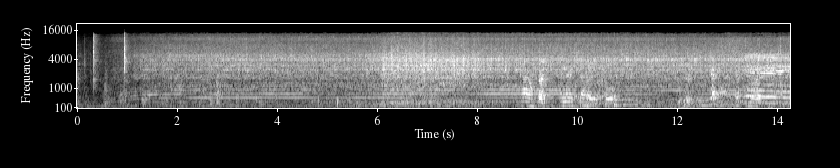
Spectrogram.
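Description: Small electric motors whir steadily.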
